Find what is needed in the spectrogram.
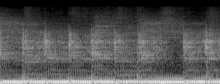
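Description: Electric bass guitar played through a Joyo Double Thruster bass overdrive pedal set for a clanky tone. It plays a quick riff of short overdriven notes with a heavy low end and a bright, clanky top.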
